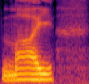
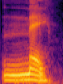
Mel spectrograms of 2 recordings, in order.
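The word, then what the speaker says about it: mai: way in French remember when you combine this a and then e vowels you get the sound e e so really open E okay and then you pronounce it me me okay so don't pronounce e don't try to pronounce it no it's me me so it's not my it's me okay and then here it's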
